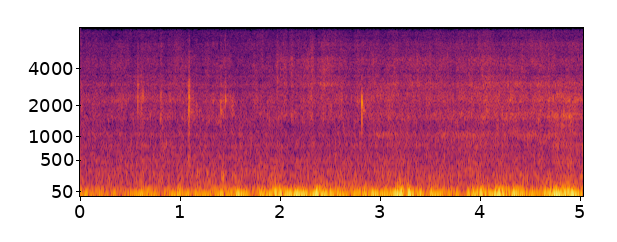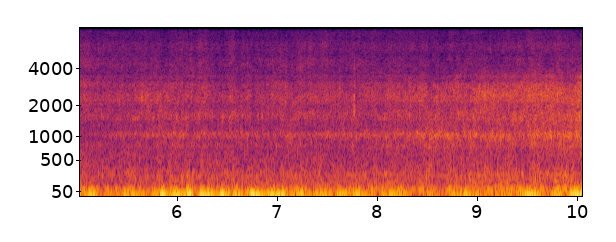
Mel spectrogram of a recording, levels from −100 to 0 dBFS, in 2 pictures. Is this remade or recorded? remade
